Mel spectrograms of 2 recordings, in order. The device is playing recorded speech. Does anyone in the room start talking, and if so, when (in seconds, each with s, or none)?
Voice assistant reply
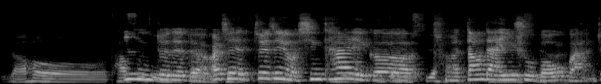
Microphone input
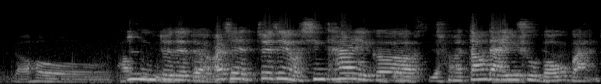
none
